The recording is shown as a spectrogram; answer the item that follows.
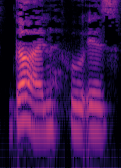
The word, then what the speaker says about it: Gunn: And so they're scanning Earth, and Gunn, that's how you say his name and not alien, scanned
